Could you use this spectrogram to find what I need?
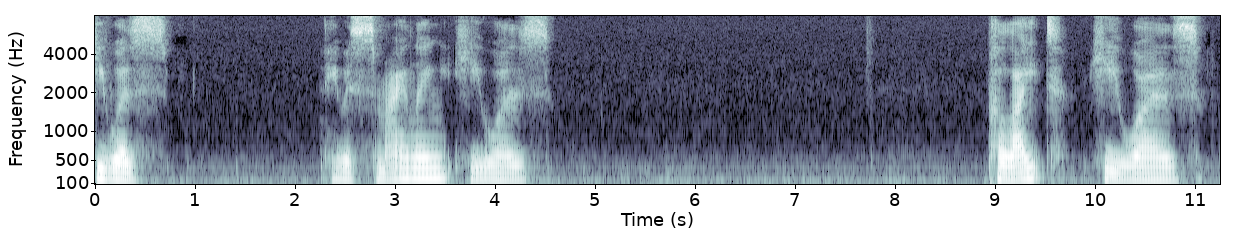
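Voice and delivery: holding back tears. Telling about working with an eighth grade boy last week, holding back tears. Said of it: "I'm gonna try to say this without crying".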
